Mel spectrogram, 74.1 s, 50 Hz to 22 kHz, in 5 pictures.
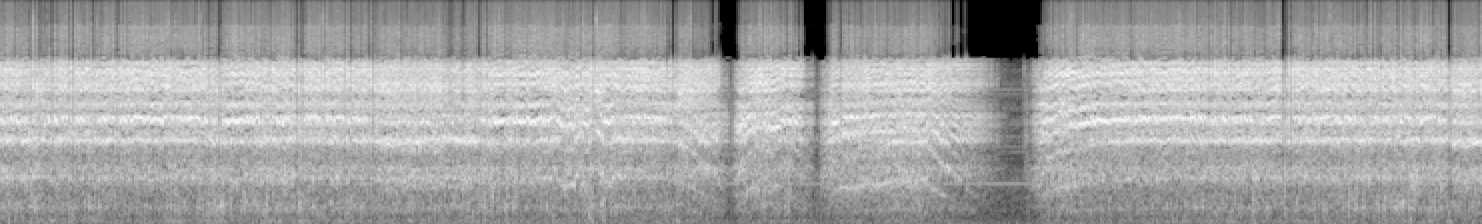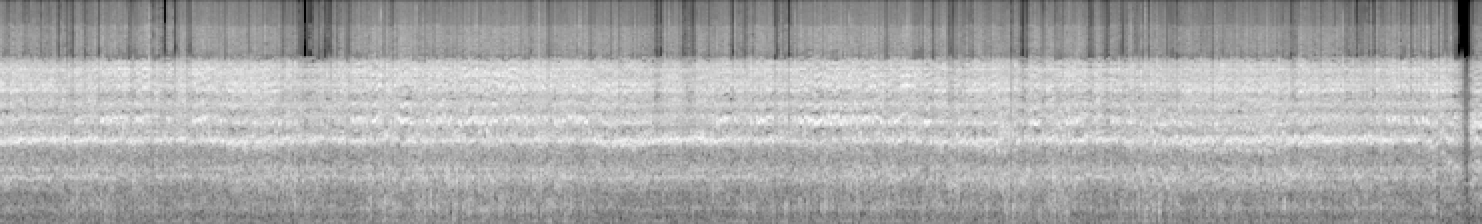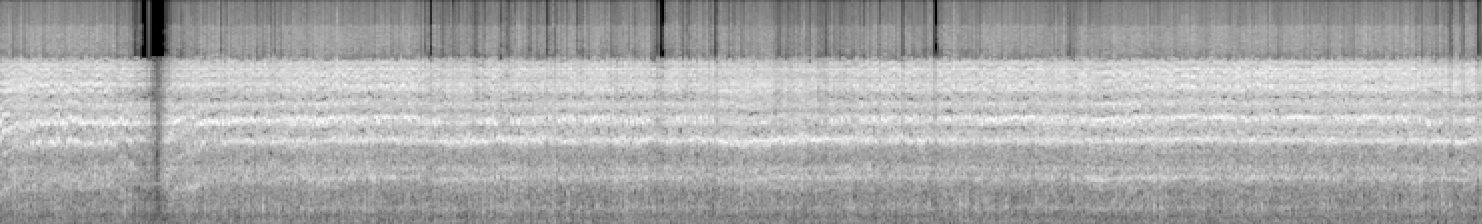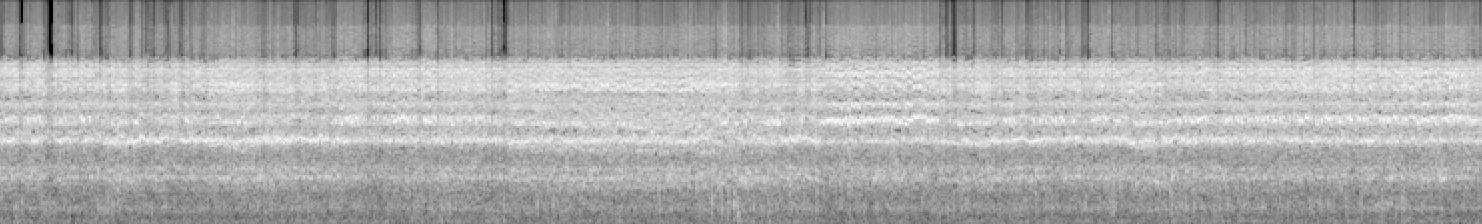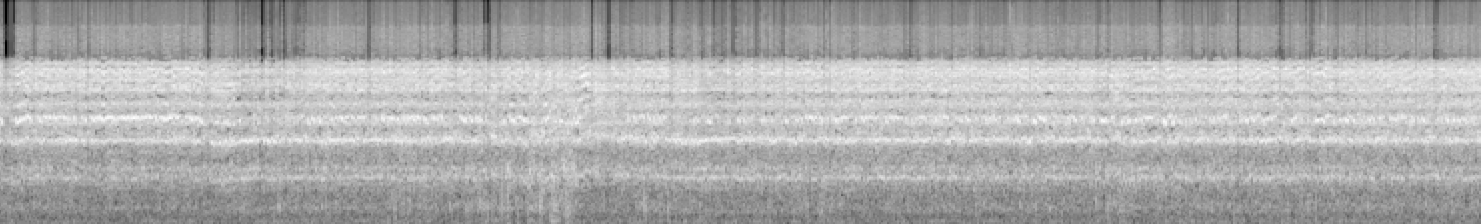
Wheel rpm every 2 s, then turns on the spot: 230, 230, 220, 160, 110, 130, 230, 230, 230, 230, 230, 230, 220, 220, 190, 140, 220, 230, 230, 230, 230, 230, 230, 230, 230, 210, 210, 230, 230, 230, 230, 230, 230, 230, 230, 230, 230.
28-30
